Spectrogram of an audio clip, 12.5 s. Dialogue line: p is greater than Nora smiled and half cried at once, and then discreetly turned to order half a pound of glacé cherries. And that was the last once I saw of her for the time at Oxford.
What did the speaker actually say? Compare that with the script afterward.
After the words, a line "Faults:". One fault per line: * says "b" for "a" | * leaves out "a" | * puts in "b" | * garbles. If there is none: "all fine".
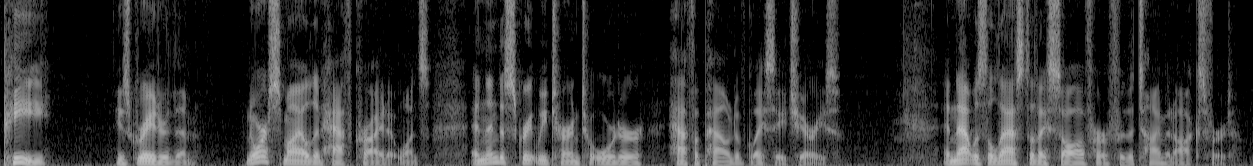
p is greater than Nora smiled and half cried at once, and then discreetly turned to order half a pound of glacé cherries. And that was the last that I saw of her for the time at Oxford.
Faults:
* says "that" for "once"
